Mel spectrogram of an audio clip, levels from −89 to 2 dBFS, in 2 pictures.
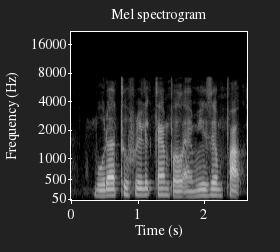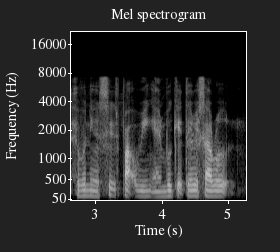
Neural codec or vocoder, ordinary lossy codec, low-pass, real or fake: none; none; 7.2 kHz; real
